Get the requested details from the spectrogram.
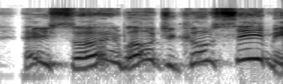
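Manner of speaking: put-on very high old man voice. Acting out the father grown old, asking his son to visit: imitating an old father asking for a visit. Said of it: "you're gonna be an old man".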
